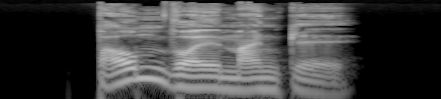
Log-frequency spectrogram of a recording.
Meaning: cotton coat
- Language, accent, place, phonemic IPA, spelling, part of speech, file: German, Germany, Berlin, /ˈbaʊ̯m.vɔlˌmantəl/, Baumwollmantel, noun, De-Baumwollmantel.ogg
